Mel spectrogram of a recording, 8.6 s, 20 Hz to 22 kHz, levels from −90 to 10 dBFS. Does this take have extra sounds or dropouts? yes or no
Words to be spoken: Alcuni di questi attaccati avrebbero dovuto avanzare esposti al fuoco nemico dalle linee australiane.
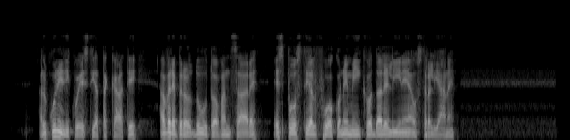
no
